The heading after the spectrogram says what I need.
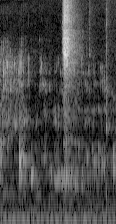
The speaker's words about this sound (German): Ich gieß mir auch mal was ein. Ich habe ja auch was davon.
